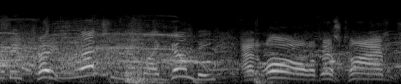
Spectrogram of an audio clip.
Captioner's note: audience shouting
